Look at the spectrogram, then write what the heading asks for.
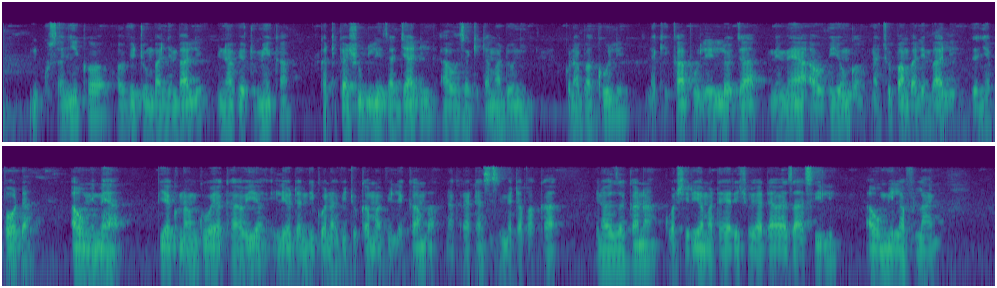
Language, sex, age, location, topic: Swahili, male, 18-24, Kisumu, health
